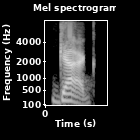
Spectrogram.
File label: "gag", Indian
